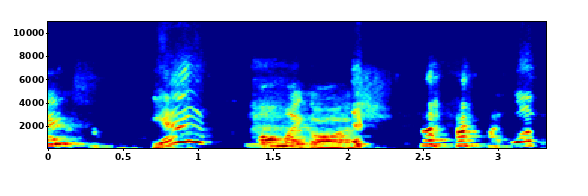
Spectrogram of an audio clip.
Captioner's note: laughs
